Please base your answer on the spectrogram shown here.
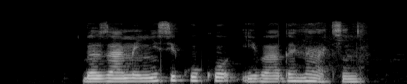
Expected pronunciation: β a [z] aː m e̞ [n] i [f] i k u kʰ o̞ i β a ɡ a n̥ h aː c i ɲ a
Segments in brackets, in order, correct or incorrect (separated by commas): correct, incorrect, incorrect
